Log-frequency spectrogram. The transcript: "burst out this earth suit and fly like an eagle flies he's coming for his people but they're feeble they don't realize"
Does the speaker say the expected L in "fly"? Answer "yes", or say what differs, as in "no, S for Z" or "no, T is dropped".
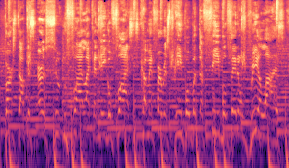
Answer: yes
